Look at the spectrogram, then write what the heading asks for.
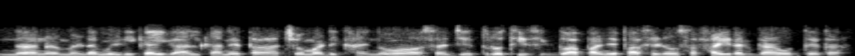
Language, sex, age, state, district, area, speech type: Sindhi, female, 30-45, Uttar Pradesh, Lucknow, rural, conversation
